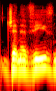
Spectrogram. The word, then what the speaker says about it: Geneviève: Je pense que ça se prononce Genevieve, mais je vais le prononcer. – Oui, tout à fait. – On vous parle en français, là, je vais le dire Geneviève.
